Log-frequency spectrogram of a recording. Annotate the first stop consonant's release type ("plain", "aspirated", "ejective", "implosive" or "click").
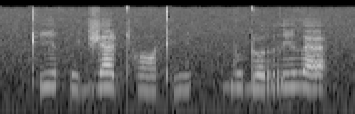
ejective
